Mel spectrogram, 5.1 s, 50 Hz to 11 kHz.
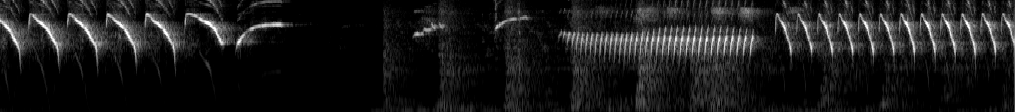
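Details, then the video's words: Canary master song for teaching young birds: a run of swooping whistled notes, a short silence, a few soft chips, a harsh buzzy rattle, then a rapid even trill of repeated notes. "Kicau Burung Kenari 90 II GACOR PANJANG Cocok untuk Masteran"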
